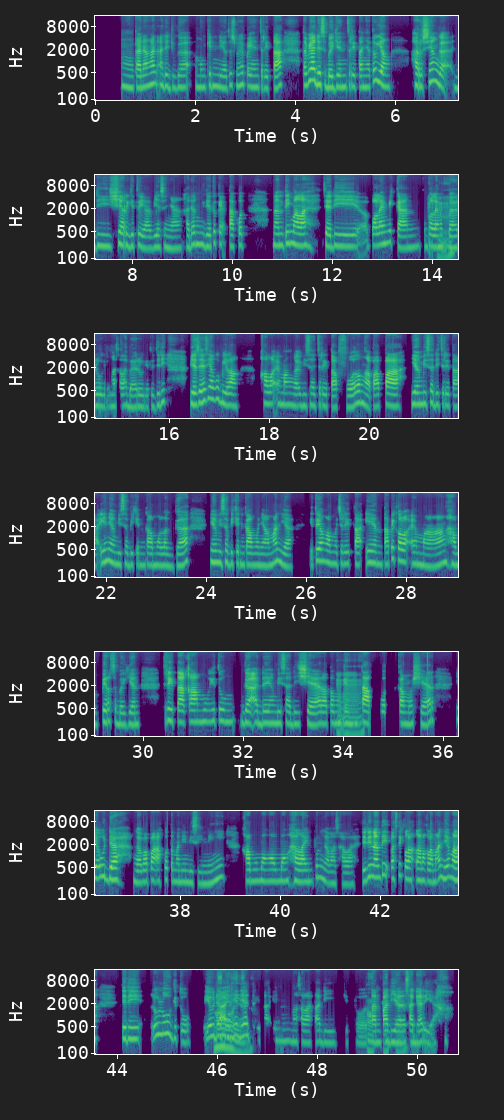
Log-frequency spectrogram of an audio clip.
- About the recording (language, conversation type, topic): Indonesian, podcast, Bagaimana cara mengajukan pertanyaan agar orang merasa nyaman untuk bercerita?
- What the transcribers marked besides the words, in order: in English: "di-share"; in English: "full"; in English: "di-share"; in English: "share"; chuckle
